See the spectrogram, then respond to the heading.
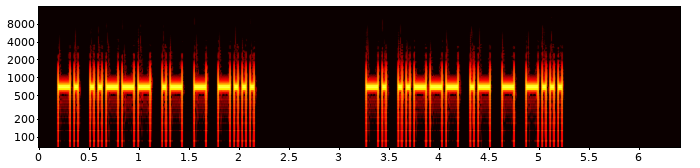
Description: Morse code, heard as a keyed tone, about 30 wpm, 700 Hz. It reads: N2ATB N2ATB
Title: Call Signs Repeated 3x - 30wpm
